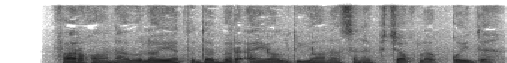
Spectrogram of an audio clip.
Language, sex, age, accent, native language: Uzbek, male, 18-24, Farg'ona, Uzbek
